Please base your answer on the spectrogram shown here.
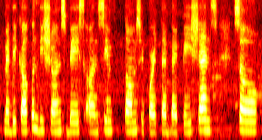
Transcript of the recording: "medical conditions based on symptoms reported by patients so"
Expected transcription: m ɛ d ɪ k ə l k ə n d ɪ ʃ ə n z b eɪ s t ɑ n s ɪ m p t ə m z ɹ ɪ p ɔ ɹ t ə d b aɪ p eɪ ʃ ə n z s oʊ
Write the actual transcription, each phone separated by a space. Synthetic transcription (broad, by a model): m ɛ d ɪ k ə l k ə n d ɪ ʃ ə n s b eɪ s t ɑ n s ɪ m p t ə m s ɹ ɪ p ɔ ɹ t ə d b aɪ p eɪ ʃ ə n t s oʊ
